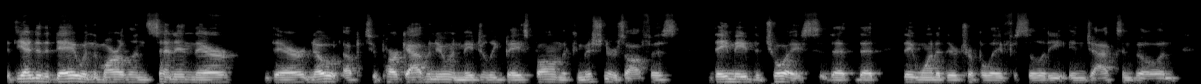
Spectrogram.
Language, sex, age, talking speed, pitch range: English, male, 30-49, 200 wpm, 105-120 Hz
